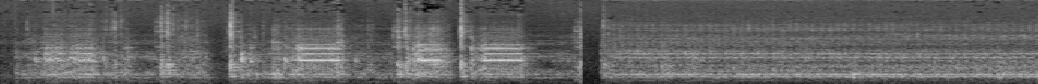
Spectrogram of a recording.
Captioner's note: Cricut whirs; Cricut beeps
